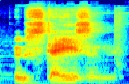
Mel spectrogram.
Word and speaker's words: Oosthuizen: I sprinkled Kuchar and Oosthuizen. I think I said that one right. Oosthuizen.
